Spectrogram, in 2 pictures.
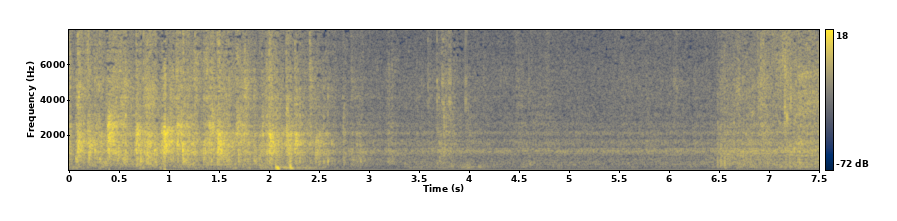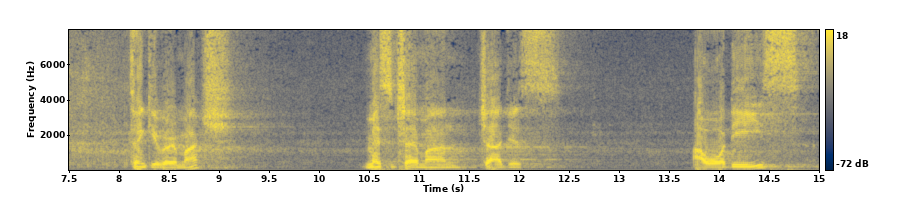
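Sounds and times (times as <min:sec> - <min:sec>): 
audience applause: 0:00.0 - 0:03.3
speech: 0:08.2 - 0:09.2, 0:10.5 - 0:12.3, 0:13.8 - 0:14.9.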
